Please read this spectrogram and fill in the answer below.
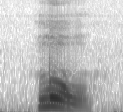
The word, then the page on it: mú: /ˈmuː/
